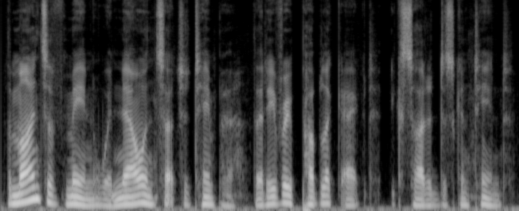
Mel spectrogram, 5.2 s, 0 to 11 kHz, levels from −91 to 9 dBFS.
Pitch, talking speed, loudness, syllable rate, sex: 110 Hz, 185 wpm, -20 LUFS, 5.0 syllables/s, male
